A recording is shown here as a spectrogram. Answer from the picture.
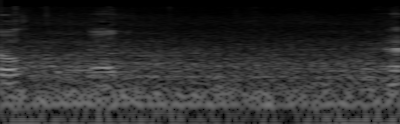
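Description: Steady low mechanical hum of workshop background noise, with a brief faint voice about half a second in.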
